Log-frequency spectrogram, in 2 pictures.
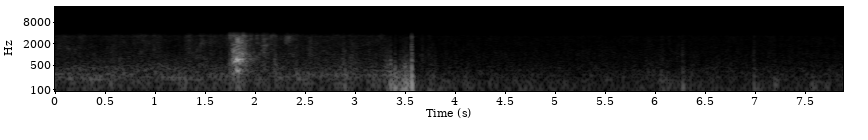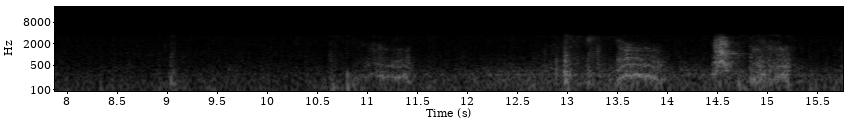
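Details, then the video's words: Four-month-old Maltese puppy, female, playing indoors with a toy: a single sharp bark near the start, a thump, a long quiet stretch, then a cluster of short, high barks toward the end. "Ginny (4 month old Maltese) baby bark"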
